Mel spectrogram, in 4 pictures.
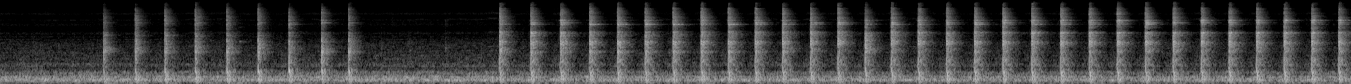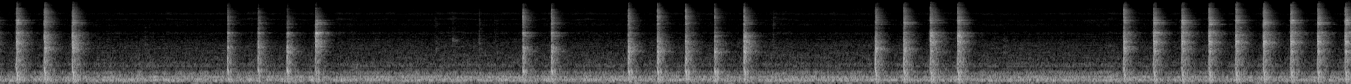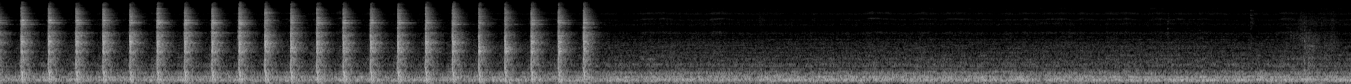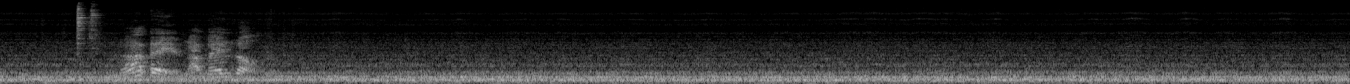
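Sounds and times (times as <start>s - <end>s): hammer ringing on hot steel: 1.0s - 3.7s, 5.0s - 14.5s, 15.8s - 16.9s, 18.7s - 21.2s, 22.3s - 23.4s, 24.7s - 33.0s.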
